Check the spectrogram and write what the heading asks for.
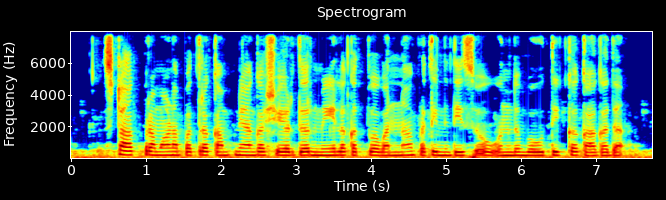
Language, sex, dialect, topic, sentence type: Kannada, female, Dharwad Kannada, banking, statement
